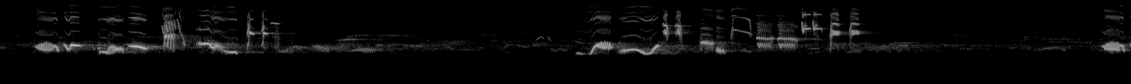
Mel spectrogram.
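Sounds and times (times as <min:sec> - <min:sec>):
Eurasian blackbird Turdus merula song with slurred whistles and twittering: 0:00.0 - 0:11.2.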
